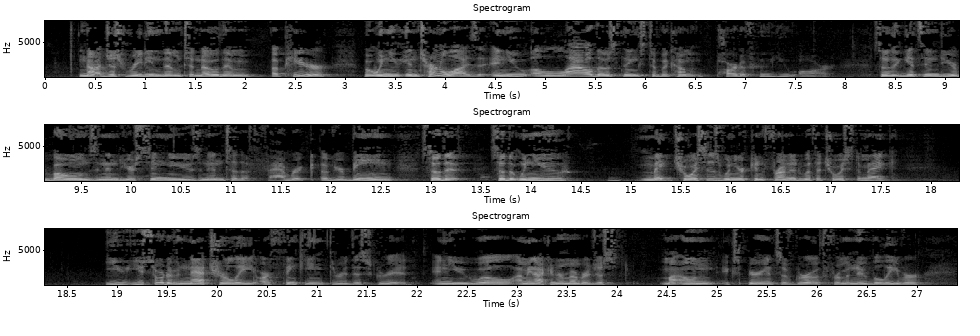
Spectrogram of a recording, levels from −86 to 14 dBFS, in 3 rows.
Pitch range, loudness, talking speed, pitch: 145-190 Hz, -27 LUFS, 195 wpm, 165 Hz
